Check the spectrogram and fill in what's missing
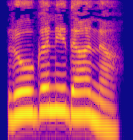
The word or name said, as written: ರೋಗನಿದಾನ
